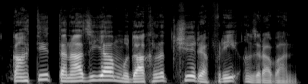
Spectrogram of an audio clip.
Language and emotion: Kashmiri, neutral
